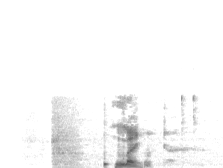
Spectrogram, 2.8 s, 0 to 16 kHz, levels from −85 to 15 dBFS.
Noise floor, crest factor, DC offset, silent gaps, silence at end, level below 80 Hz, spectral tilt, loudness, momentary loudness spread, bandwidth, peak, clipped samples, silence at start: -60 dBFS; 26 dB; under 0.1%; none; 0.95 s; -74 dBFS; -4 dB/octave; -29 LUFS; 26 LU; 7.2 kHz; -8 dBFS; under 0.1%; 0.65 s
